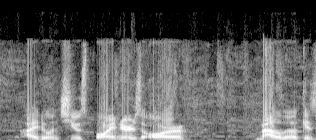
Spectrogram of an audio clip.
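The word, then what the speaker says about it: malloc: Uh when I code and see I don't use pointers or malook is how you pronounce it.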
